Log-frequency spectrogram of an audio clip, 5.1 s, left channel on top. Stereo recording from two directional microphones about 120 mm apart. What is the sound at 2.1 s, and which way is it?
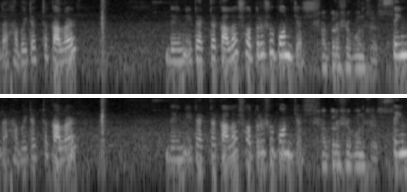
Speech, 80° left.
